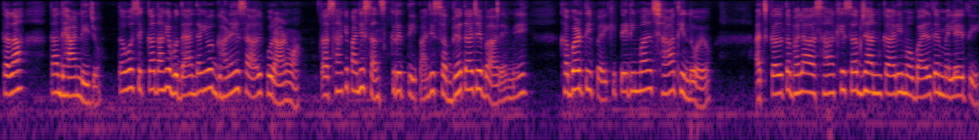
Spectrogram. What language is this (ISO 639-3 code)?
snd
